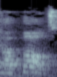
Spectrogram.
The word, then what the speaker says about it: rapportent: So you say rapports, but at the end there's ENT. You don't pronounce the ENT, so I cut that out.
